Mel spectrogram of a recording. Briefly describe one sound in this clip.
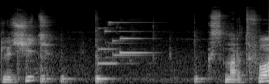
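A phone plays a short electronic chime.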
